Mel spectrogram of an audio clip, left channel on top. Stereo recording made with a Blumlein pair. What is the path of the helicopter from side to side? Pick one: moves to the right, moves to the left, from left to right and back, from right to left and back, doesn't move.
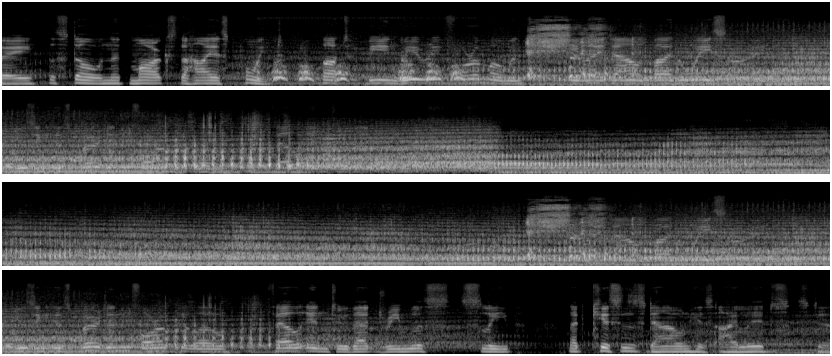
moves to the left.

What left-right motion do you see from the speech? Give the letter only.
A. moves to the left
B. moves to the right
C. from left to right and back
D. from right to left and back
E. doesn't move
B.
